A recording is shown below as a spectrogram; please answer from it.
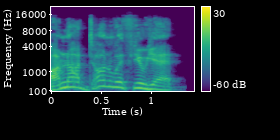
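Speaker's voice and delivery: all-out high, loud scream. In a game, a player declares an attack and acts out the character: screaming. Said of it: "and I just scream".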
